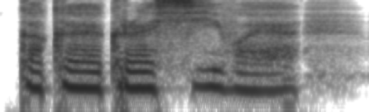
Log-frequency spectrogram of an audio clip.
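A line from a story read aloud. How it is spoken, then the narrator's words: Admiring sigh. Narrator (Russian): восхищенно вздохнула Нина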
